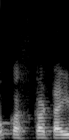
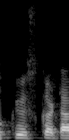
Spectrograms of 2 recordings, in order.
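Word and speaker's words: Cuscuta: भी एगजैक्टली नहीं पता हम तो इसको कसक टाई बोल लेते हैं बाकी कुछ लोग इसको क्विस कटा भी बोलते हैं तो जो भी है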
